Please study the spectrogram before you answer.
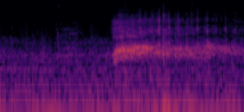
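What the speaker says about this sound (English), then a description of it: "Bird's there." Crows cawing in the game Hunt: Showdown, a rising burst of harsh caws and flapping that starts after a quiet moment and carries on briefly, fairly close and clear.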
